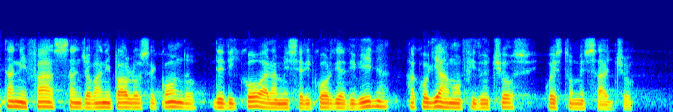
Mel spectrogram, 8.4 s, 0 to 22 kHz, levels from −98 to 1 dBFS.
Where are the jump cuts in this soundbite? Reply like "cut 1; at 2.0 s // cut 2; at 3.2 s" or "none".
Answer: cut 1; at 2.6 s // cut 2; at 5.0 s // cut 3; at 6.7 s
